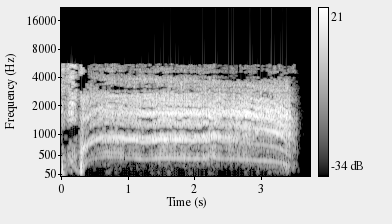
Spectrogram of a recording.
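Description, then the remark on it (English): One loud, enthusiastic 'freedom yell' from a single caller to a talk radio show, held for over three seconds at a steady, strained pitch after a brief catch at the start, then cut off abruptly. No other sounds accompany it. “And real quick, Alex, I just wanted to give a good freedom yell, if I may.”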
